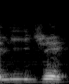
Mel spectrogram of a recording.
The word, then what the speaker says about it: Ligeh: Non, c'est la vraie prononciation, c'est Lidje. Donc, ça, c'est moi, Lidje.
